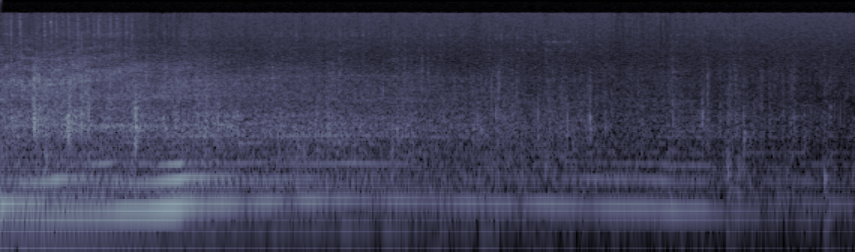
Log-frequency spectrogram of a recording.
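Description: Car engine running with a steady low hum, growing steadily fainter.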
